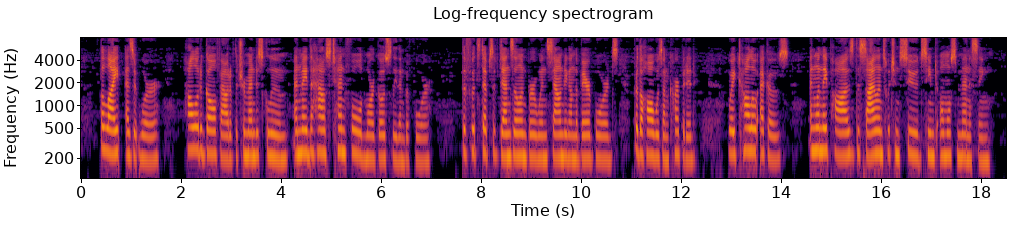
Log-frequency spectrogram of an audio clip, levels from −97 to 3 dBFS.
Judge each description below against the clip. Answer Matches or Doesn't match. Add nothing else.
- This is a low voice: Doesn't match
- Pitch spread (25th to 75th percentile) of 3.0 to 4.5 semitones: Doesn't match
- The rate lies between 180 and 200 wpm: Doesn't match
